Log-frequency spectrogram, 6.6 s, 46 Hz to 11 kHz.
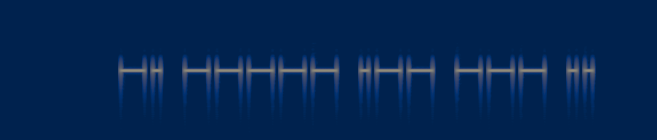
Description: Morse code, heard as a keyed tone, about 15 wpm, 700 Hz. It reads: N0WOI
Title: K1USN SST QSO Practice - 15wpm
